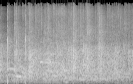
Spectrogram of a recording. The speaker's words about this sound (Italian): È bravo. L'applauso al bambino.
